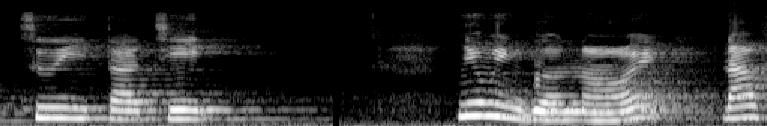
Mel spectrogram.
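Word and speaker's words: 一日: À, tsuitachi. Tsuitachi, mùng 1, tsuitachi.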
